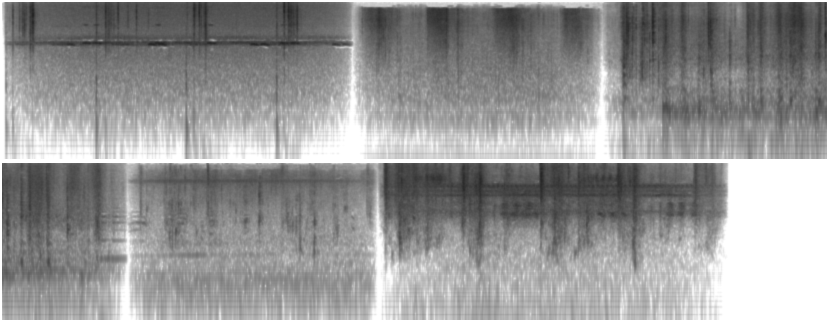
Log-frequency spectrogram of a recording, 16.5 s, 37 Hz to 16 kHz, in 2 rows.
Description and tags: POYARD BERTRAND 2018 2019 Steps
STEPS
It’s a lot of type of walking. Behind I put different song atmosphere to create different universe in one song. The work isn't in the transformation of the different sound but more in the composition and transition.
Descriptif selon la typologie de Schaeffer
Masse : Cannelés
Timbre harmonique : Discret divers
Grain : rugueux
Allure :
Dynamique : douce et graduelle
Profil mélodique : scalair
Profil de masse : calibré
atmosphere, resist, steps, beach, ambience, forest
